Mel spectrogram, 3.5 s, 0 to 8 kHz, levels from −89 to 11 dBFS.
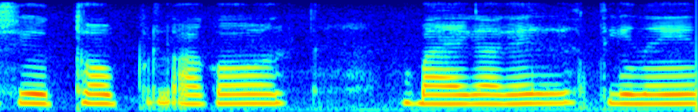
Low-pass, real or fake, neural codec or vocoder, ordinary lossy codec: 7.2 kHz; real; none; none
